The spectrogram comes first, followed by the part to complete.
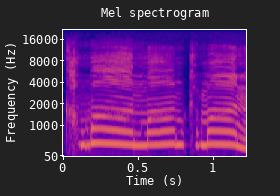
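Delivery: tiny, sweet, very high innocent little voice. Retelling the Bambi hunter scene, Bambi calling to his mother: sweet innocent Bambi voice. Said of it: "Bambi has the sweetest, little, most innocent voice".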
